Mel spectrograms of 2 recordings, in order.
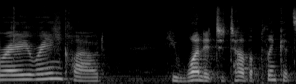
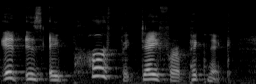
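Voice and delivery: ordinary delivery

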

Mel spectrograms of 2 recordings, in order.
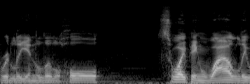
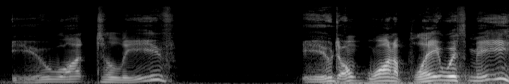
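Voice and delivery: guttural, grinding throat voice, rising pitch; 6 semitones higher than usual. Reading a story, the narrator voices a stone-eyed figure speaking to them, voice growing deeper. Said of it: "his voice getting deeper with every syllable".

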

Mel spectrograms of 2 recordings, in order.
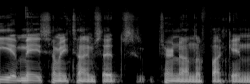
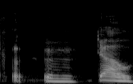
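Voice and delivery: very high, rough, creaky, craving cartoon voice; 10 semitones higher, 3 dB quieter than usual. Imitating someone doing a Homer Simpson impression: Homer Simpson voice. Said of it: "He's like".

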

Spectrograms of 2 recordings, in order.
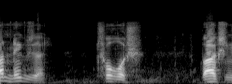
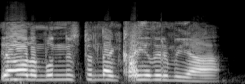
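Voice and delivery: exasperated, frustrated, pitched up, near tears; 7 semitones higher than usual. A streamer complaining while playing a game, frustrated, close to tears. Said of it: "Ya gerçekten ağlayacağım ya".

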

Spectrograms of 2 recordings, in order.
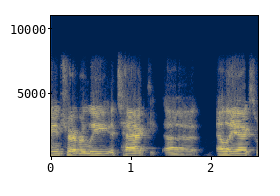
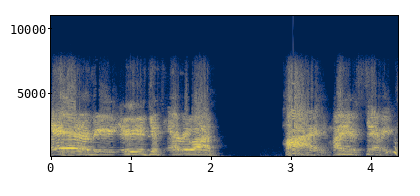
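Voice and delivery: put-on yelling wrestler voice, pitched higher; 5 semitones higher, 3 dB louder than usual. Mocking a wrestler who yells everything he says: imitating Sami Callihan yelling. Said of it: "He just yells and screams everything he says".

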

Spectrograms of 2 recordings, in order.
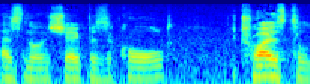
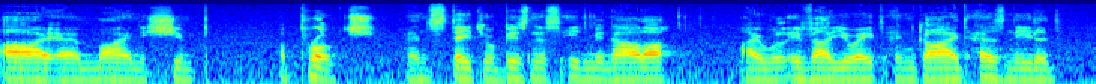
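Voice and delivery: even, level, flat, deep monotone drone; 4 dB quieter than usual. A narrator voicing a servant mind that greets the players, flat, deep voice. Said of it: "it says in a flat, deep voice".

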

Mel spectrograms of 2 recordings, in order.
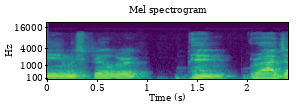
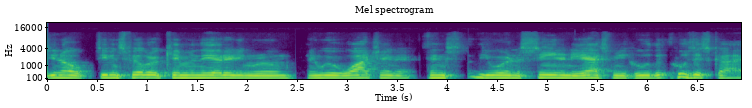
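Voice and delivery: ordinary talk

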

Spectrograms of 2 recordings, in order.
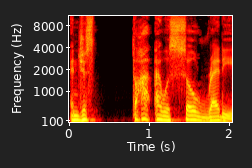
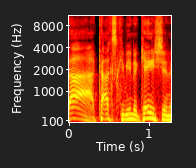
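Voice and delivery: mock over-the-top wild delivery, higher; 4 semitones higher than usual. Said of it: "going bananas".

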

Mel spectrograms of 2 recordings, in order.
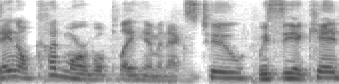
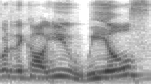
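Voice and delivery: usual speaking voice

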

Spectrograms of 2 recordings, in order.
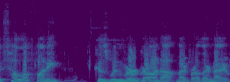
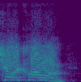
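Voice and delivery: very high, loud, shrieking yell; 12 semitones higher, 7 dB louder than usual. Retelling scaring a younger brother at the back door: retelling own yell. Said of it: "all I do is just yell".

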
